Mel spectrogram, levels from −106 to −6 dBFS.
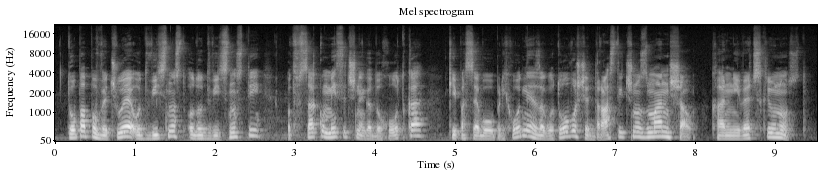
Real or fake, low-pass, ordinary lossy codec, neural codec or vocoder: real; none; none; none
